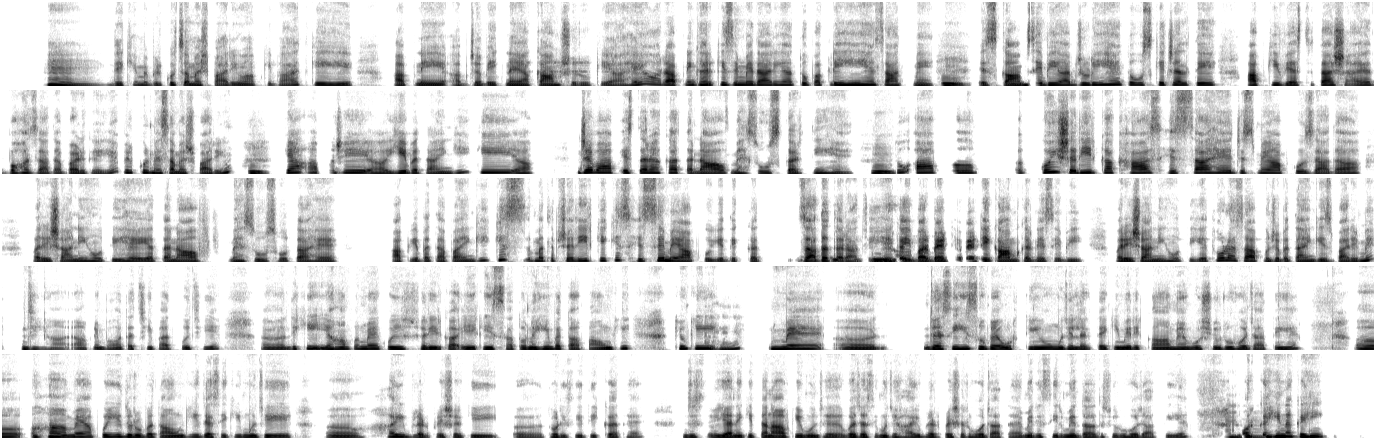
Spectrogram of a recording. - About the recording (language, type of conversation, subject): Hindi, advice, शारीरिक तनाव कम करने के त्वरित उपाय
- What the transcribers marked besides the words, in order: horn; other background noise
